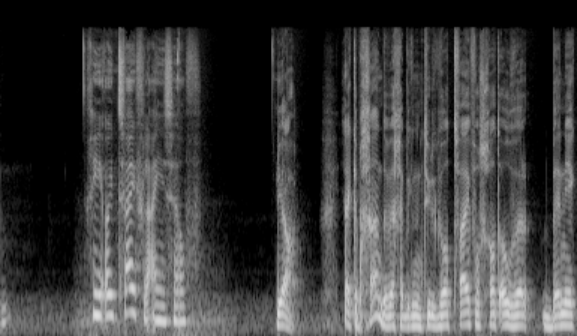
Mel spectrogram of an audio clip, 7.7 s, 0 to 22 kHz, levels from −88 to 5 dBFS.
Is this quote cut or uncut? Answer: uncut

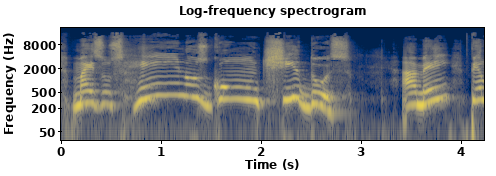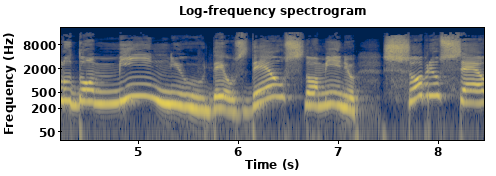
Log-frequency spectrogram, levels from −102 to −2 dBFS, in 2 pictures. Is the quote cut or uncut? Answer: cut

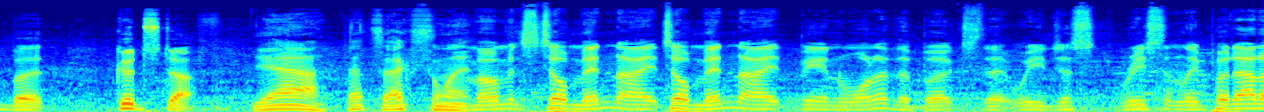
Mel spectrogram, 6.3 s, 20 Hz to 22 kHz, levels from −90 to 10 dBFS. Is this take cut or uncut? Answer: cut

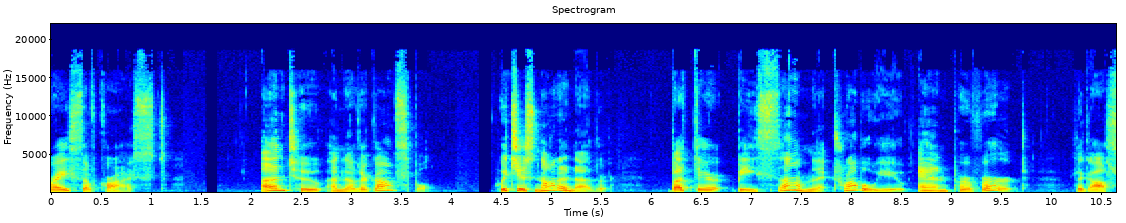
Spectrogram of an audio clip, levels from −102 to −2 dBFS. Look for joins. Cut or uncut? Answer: uncut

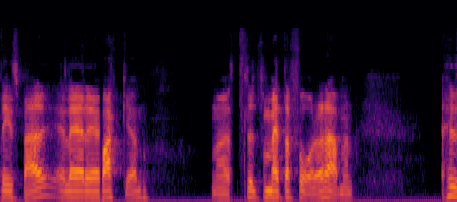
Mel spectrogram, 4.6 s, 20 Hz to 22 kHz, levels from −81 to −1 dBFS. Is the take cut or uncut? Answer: cut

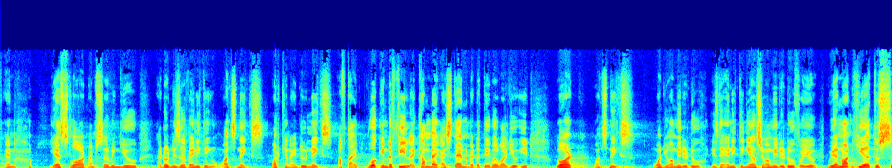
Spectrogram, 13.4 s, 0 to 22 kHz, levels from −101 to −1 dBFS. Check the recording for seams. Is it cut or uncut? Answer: cut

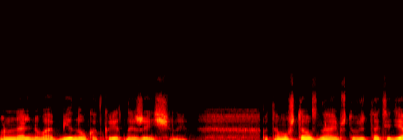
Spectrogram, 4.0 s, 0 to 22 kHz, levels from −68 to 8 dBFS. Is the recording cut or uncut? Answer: cut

